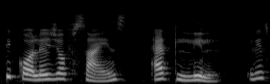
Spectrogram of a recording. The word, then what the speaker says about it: Lille: as head of the college of science at lille it is pronounced as lynn which was situated in the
